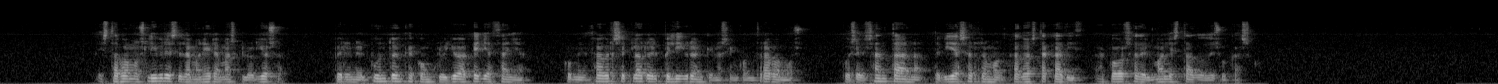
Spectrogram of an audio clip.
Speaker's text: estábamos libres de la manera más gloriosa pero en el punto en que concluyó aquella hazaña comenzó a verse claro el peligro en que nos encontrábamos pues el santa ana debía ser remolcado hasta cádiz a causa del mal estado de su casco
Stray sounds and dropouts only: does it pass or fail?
pass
